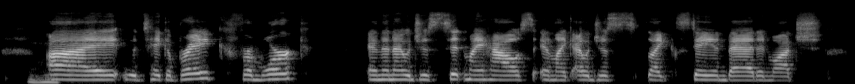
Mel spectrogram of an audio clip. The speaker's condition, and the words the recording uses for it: Stuttering. So, um, you know, I'm marching around my house trying to get out my name and hopping and all of that good stuff.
